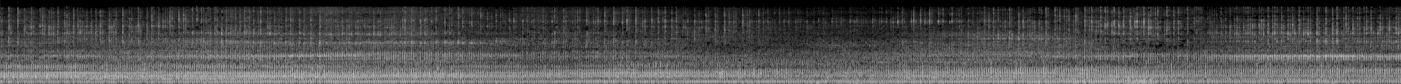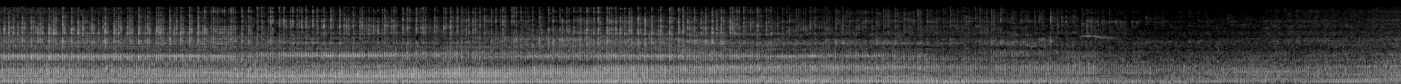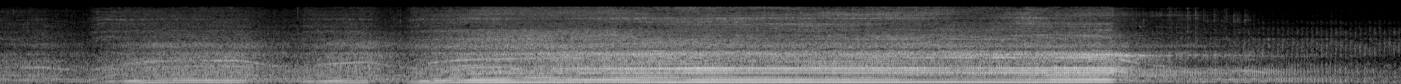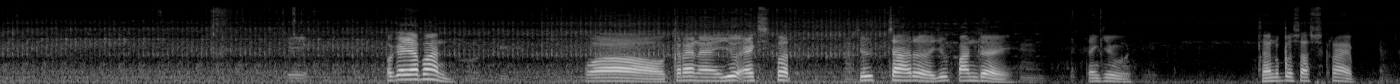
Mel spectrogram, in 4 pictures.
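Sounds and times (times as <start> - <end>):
leaf blower engine revving: 0.0 - 52.4.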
